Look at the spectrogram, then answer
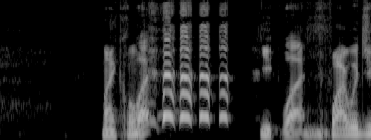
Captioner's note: laughing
